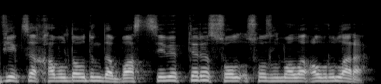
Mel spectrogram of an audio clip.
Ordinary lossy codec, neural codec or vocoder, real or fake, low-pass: none; vocoder, 22.05 kHz, 80 mel bands, Vocos; fake; none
